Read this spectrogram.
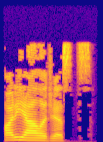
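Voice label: "audiologists", British English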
